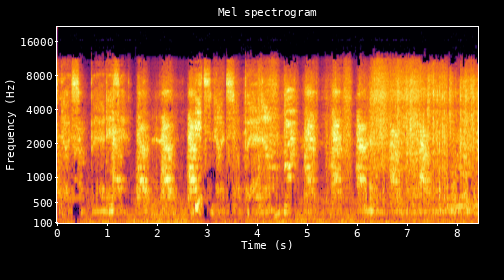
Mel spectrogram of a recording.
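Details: Angry kittens hissing: a run of harsh, breathy bursts, each lasting a fraction of a second, repeated almost without pause over several seconds, with faint voiced sounds mixed in.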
